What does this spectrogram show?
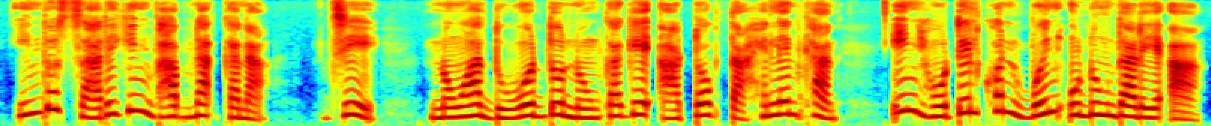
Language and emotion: Santali, fearful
